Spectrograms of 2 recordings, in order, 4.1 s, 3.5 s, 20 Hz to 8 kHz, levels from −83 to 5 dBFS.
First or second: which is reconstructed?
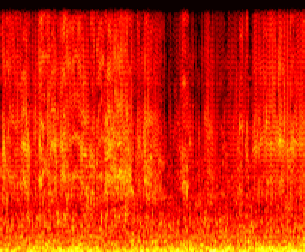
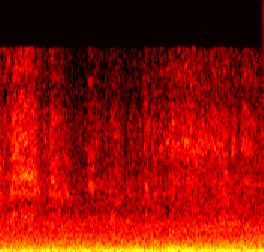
first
